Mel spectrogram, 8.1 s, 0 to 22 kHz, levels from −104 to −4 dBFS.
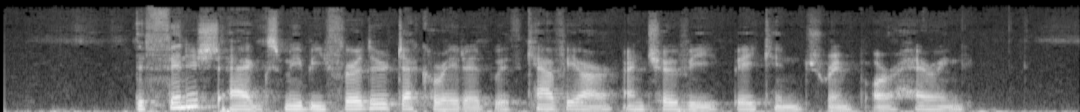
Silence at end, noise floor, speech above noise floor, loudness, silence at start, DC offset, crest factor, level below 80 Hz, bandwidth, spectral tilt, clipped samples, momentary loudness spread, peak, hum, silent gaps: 0.1 s; -44 dBFS; 25 dB; -20 LUFS; 0.3 s; under 0.1%; 18 dB; -38 dBFS; 16.5 kHz; -6 dB/octave; under 0.1%; 8 LU; -2 dBFS; none; none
